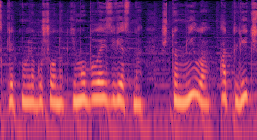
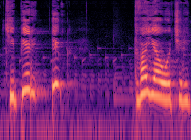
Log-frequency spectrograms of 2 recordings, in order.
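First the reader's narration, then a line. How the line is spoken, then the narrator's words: Laughing, hiccuping. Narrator (Russian): рассмеялась Мила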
